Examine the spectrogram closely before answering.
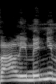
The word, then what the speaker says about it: aluminium: So then you may have noticed this sheet of aluminium in the background. That's right. That is the right way to say it.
